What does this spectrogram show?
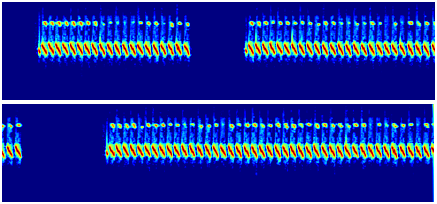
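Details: Canary singing in a tutor recording for young canaries: three bursts of a very fast, steady, bright trill, separated by short silences, with the last burst running on longest.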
